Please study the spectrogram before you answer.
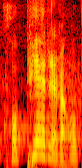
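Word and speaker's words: כֹּפֶר: 그런 물질입니다 찐득찐득한 물질이죠 그래서 역청을이 성경의 원에서는 코페르라고 발음합니다 코페르 오늘날 콜타를 하잖아요 코페르라고 합니다 근데 여러분 예수님이 우리를이 죄에서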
